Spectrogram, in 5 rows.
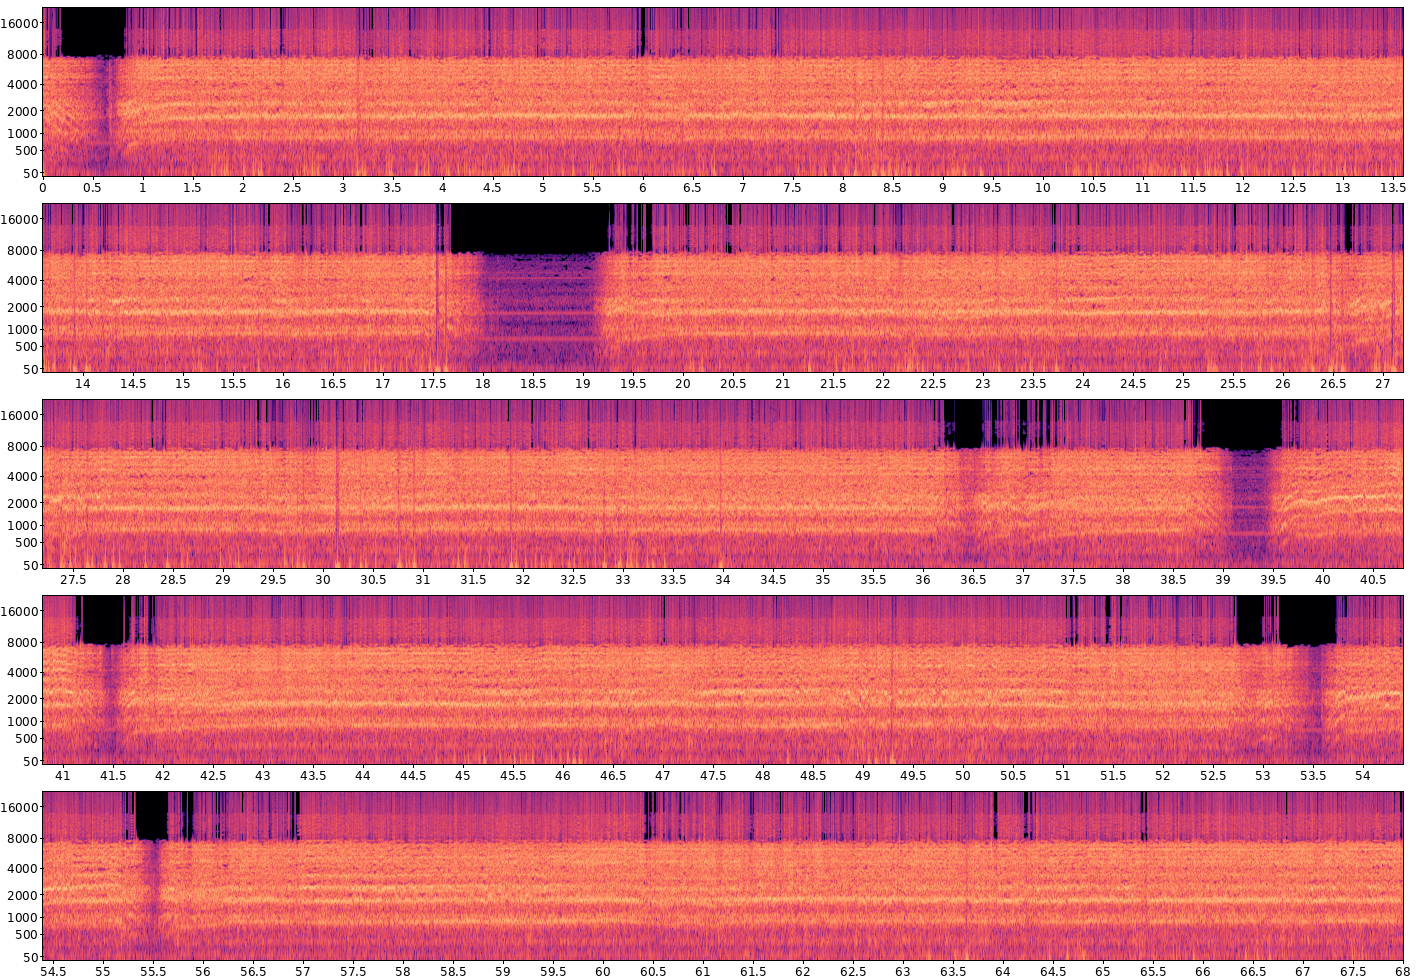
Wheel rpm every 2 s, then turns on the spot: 130, 230, 230, 230, 220, 230, 220, 230, 190, 70, 230, 220, 230, 200, 230, 220, 220, 200, 140, 110, 150, 210, 230, 230, 210, 210, 130, 150, 210, 210, 220, 240, 230, 230.
40-42 54-56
